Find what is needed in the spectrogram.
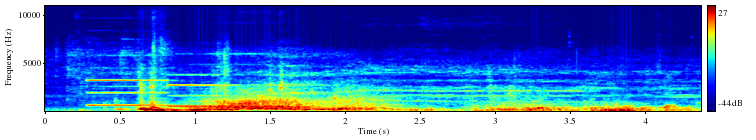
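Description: London Underground train's doors opening: a two-note chime, the second note lower, then the doors slide open with a loud rush of noise.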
